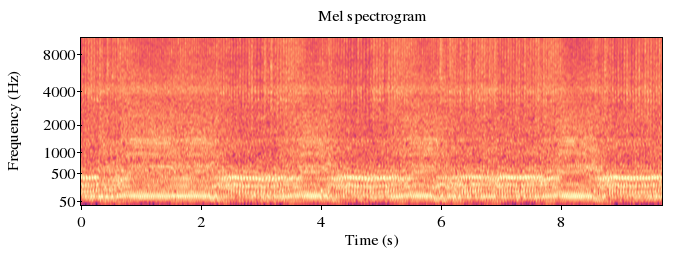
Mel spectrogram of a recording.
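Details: Snapper SR-series mower with 10HP Briggs & Stratton, stored 10 years, aftermarket Amazon carburetor with 0.030 in jet, full choke: uneven running, missing from the exhaust every couple of seconds, needs tuning.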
